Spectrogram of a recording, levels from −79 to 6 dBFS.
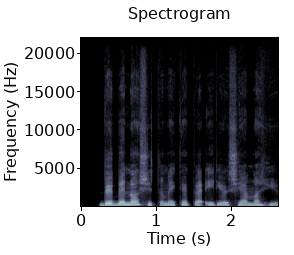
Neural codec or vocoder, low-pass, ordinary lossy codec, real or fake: codec, 44.1 kHz, 3.4 kbps, Pupu-Codec; none; none; fake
